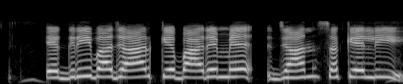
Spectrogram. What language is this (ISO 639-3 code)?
mag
